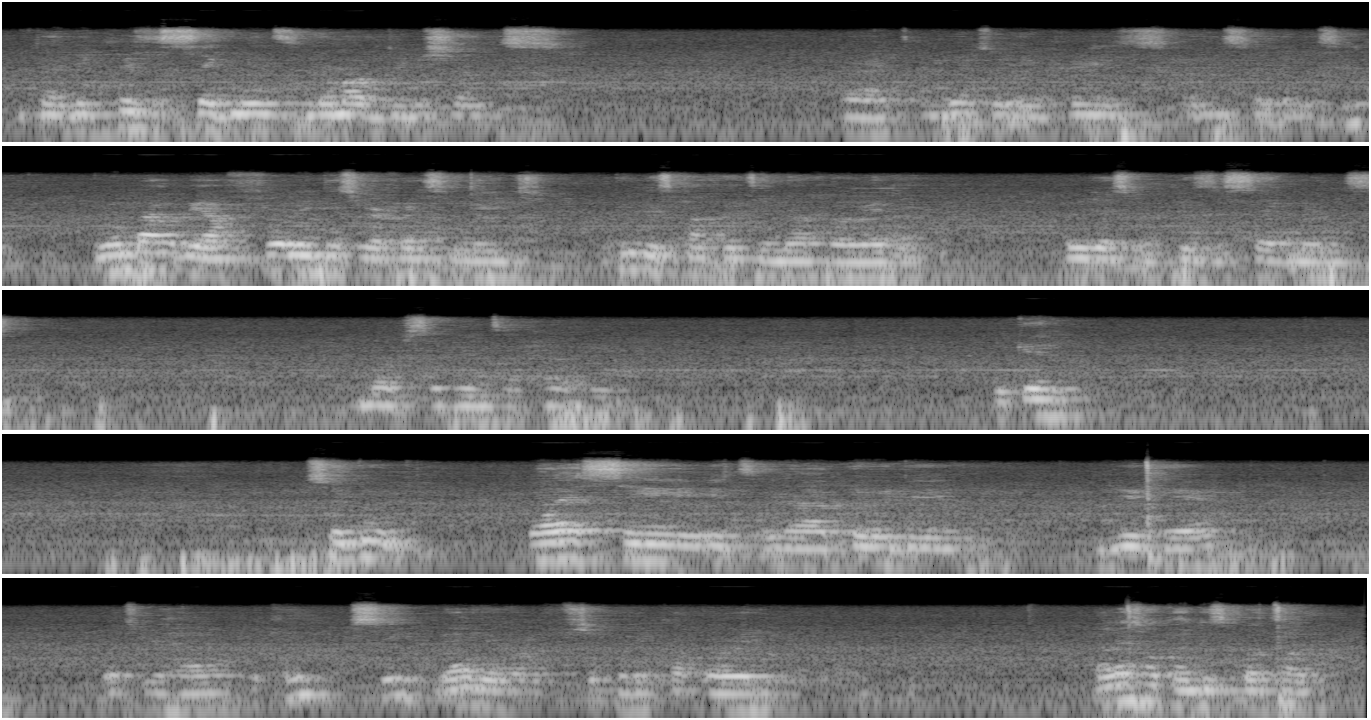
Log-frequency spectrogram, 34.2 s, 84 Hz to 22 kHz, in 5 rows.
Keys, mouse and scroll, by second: 0.9-4.6 drag, 5.2-5.8 drag, 6.6-7.2 click, 7.4-8.3 drag, 12.8-15.9 drag, 20.2 click, 21.9-22.8 alt+middle drag, 24.8-26.0 drag, 26.2 space, 27.1-28.0 alt+right click, 28.2-29.4 alt+click, 29.5 alt+middle click, 29.9-32.7 alt+drag, 33.7 space.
